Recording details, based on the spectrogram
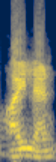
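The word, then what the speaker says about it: island: Right in the middle of the river there was a small আইল্যান্ড। এটাকে কিন্তু আই এস এর উচ্চারণ যে আছে, এস এর উচ্চারণটা উচ্চ থাকবে, আইল্যান্ড বলবো।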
